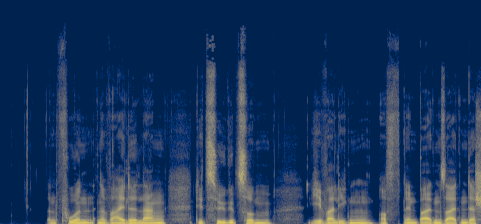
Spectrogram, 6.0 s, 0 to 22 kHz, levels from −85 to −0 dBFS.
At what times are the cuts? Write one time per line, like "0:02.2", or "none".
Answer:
0:01.2
0:02.9
0:04.7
